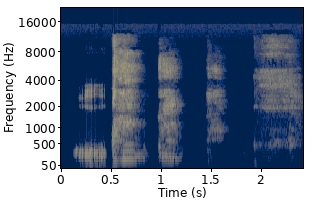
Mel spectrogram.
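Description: A few soft, light coughs and throat-clearing sounds in short separate bursts, with no talking.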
